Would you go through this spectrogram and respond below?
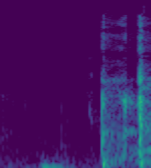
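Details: Two short, harsh cough bursts in quick succession in a quiet room, after a faint thump, right after biting spicy hot chamoy/tamarind liquid candy ("it's hot"); cough.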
